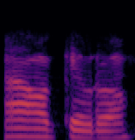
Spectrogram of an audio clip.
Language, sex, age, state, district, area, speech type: Tamil, male, 30-45, Tamil Nadu, Ariyalur, rural, conversation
